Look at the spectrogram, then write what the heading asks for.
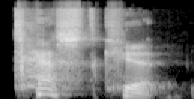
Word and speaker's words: test kit: good, okay, test kit, Test kit. okay, test kit, Test kit. yeah, try not to pronounce I mean, you have to say the T, the second T in test, but test kit, Test kit.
